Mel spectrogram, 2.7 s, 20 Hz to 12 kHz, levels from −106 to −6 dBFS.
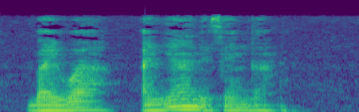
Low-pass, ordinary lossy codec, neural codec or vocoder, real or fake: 7.2 kHz; AAC, 48 kbps; none; real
